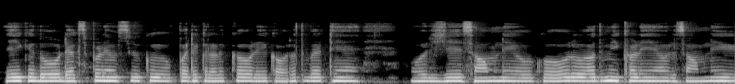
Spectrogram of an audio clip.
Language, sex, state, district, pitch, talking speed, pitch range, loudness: Hindi, male, Delhi, New Delhi, 160 Hz, 195 wpm, 155-165 Hz, -14 LUFS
